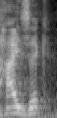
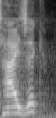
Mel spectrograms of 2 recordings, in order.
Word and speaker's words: Heisick: I interviewed new baseball transfer Connor Heisick, and it is Heisick. I know it's phonetically you think it would be pronounced another way. It's Heisick. He tells me that he is open to play in whatever he needs to play position-wise.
